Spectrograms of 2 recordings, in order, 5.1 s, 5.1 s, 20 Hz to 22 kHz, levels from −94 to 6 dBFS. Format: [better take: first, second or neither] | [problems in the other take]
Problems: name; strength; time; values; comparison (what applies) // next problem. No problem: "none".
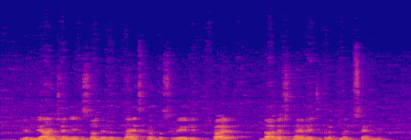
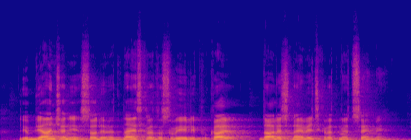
second | noise reduction (classical method log-MMSE)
